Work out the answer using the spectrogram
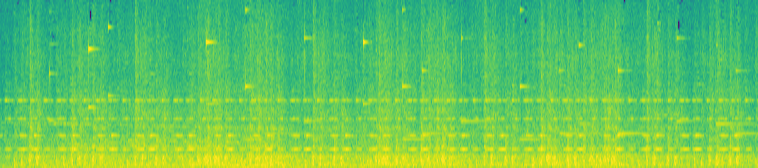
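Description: Passenger train passing over a level crossing: a loud, continuous rumble of wheels on rails that holds steady and eases off near the end. A few steady high tones run through it.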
